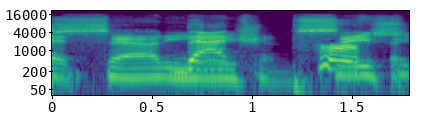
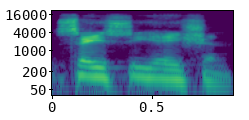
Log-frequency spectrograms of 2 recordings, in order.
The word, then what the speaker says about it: satiation: Sadiation. Satiation. That's how you say it.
